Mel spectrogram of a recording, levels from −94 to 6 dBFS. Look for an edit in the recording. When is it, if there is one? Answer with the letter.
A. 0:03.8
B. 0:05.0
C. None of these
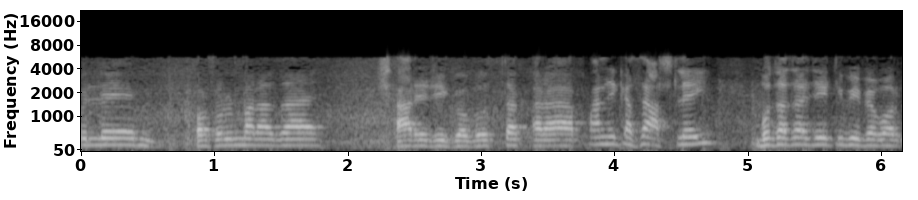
A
